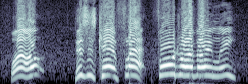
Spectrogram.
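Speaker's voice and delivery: high yell.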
